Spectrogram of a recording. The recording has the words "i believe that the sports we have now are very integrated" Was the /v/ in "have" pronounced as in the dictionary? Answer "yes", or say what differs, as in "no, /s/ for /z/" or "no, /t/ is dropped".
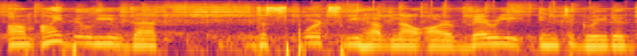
yes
